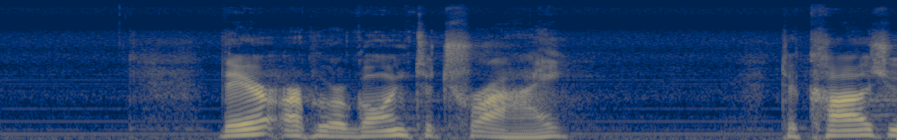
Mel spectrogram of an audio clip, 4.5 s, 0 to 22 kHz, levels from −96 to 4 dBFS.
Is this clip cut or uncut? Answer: cut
